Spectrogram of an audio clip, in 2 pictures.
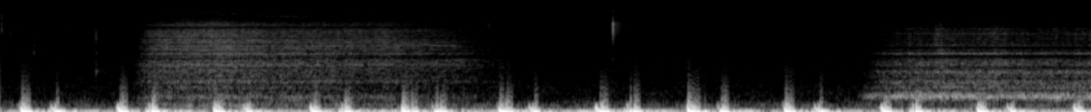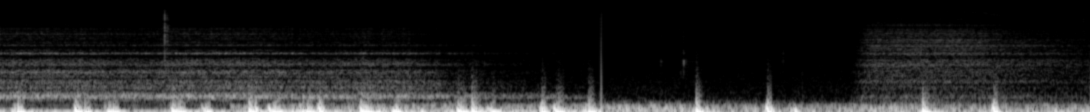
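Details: ASMR role-play of an anxious patient whose heart is rechecked during slow breathing exercises. Steady, regular low heart thumps through a stethoscope with soft breath-like hiss in stretches: normal heartbeat.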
